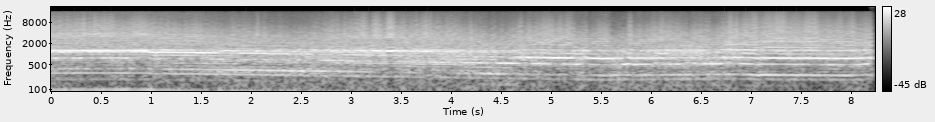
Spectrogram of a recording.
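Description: Racing sidecar's 600cc four-stroke engine running at high revs, very loud from an onboard camera, with wind rumble on the microphone. Its pitch sags slowly over the first few seconds and rises again near the end.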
